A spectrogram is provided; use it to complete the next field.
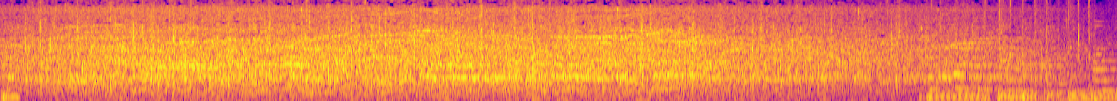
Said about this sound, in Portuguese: Aê, palmas!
